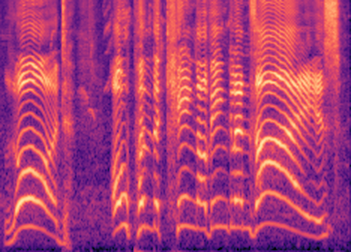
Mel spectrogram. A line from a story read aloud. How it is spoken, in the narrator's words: he cried loudly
